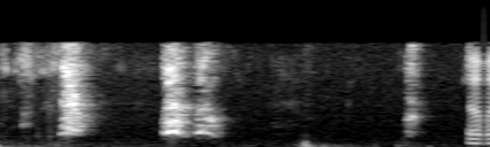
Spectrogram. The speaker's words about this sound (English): So, those were dogs.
